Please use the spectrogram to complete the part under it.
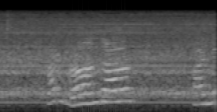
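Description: A hair dryer blows steadily and loudly over a silk screen, a continuous close whirring roar whose pitch wavers slightly as the dryer moves.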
